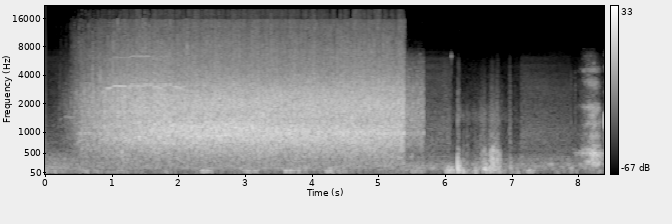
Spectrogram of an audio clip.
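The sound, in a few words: audience applause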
